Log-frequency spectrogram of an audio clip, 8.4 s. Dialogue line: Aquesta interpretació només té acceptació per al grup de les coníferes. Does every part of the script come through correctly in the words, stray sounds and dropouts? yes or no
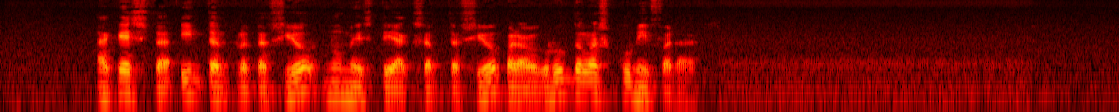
yes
